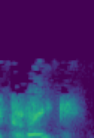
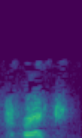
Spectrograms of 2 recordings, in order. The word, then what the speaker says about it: creek: One is creek. I heard it pronounced crick. The other In one is, Philadelphia, we always called it crick.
